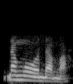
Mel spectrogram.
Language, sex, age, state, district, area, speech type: Sanskrit, female, 30-45, Telangana, Karimnagar, urban, conversation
